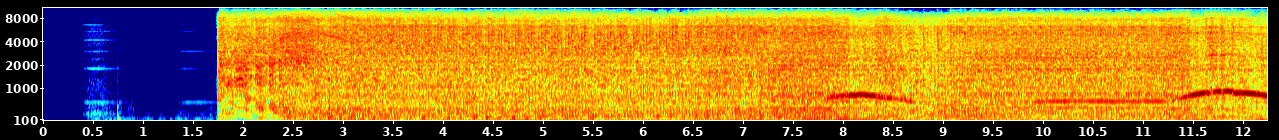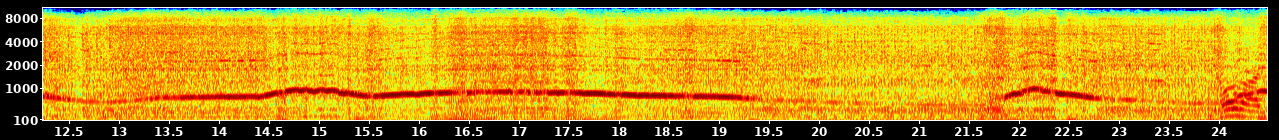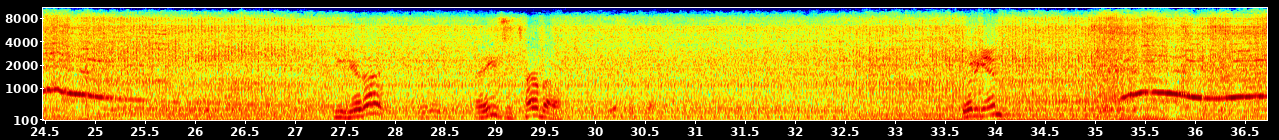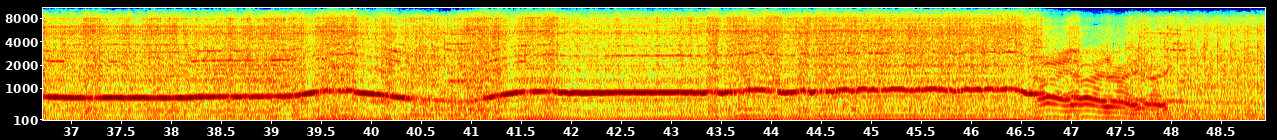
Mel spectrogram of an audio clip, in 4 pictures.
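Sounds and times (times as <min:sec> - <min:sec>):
diesel engine running: 0:01.8 - 0:48.9
loud whistle following revs: 0:10.2 - 0:19.6, 0:21.6 - 0:23.3, 0:24.0 - 0:25.6, 0:35.0 - 0:47.2.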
